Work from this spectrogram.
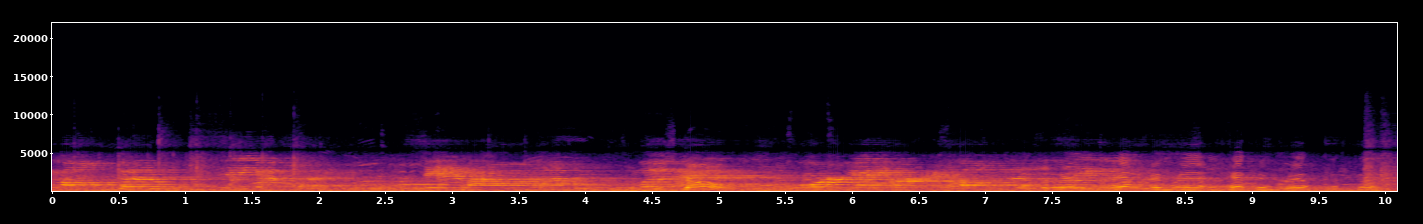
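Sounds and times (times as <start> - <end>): crowd talking in echoing hall: 0.0 - 10.0.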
